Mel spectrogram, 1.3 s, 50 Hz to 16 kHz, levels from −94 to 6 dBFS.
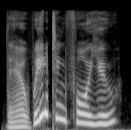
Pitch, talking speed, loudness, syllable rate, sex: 240 Hz, 230 wpm, -15 LUFS, 6.4 syllables/s, female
